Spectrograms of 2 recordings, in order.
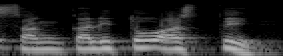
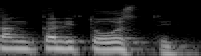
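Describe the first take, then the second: First: A separate 'a' vowel is clearly heard between words. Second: The words merge with no separate 'a' vowel heard. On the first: The speaker calls it wrong. "तो आ समझ में आएगा" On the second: The speaker calls it right. "तो आ समझ में नहीं आ रहा"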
